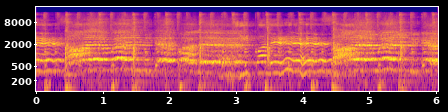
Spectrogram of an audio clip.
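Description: Qawwali: voices singing with wavering, ornamented pitch over a steady percussion beat of about two strokes a second.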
